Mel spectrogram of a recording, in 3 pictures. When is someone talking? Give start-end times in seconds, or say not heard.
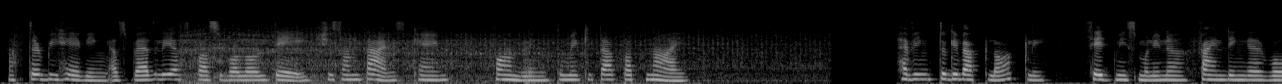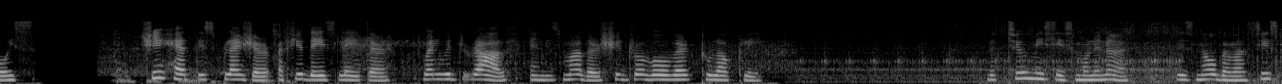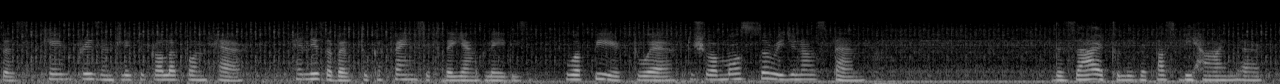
0.1-7.0, 8.9-13.2, 14.2-20.6, 22.6-34.4, 36.1-38.4.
